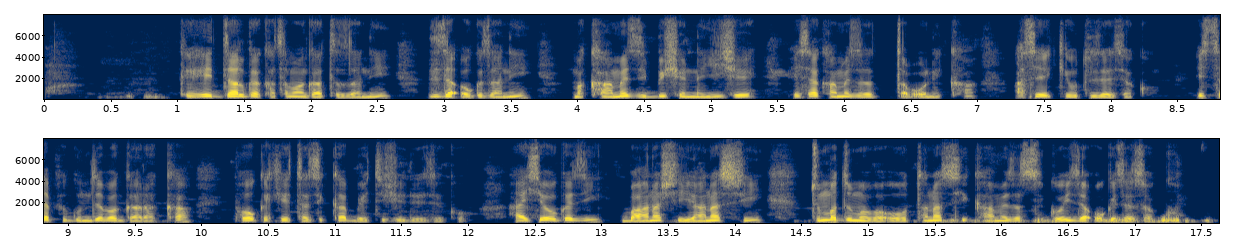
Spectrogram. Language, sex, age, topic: Gamo, male, 18-24, government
